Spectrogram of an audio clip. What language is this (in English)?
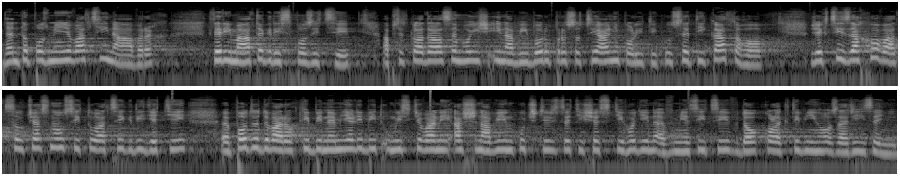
Czech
